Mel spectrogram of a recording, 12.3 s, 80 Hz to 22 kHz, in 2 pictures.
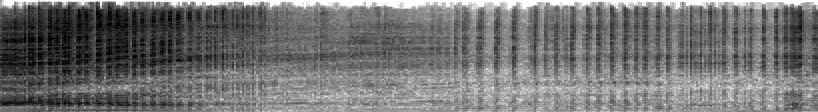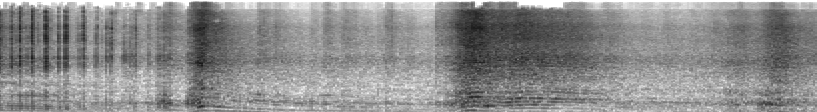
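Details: Honda 250R two-stroke with a 390PV CEO motor, after richening the mixture (it was ratty before): crisp revs climbing and falling cleanly with a steady crackle, no stumbling or flat spots; normal running.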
